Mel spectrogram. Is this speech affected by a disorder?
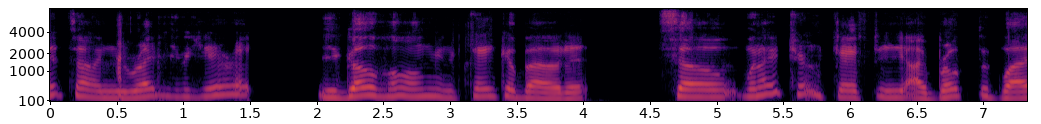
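Yes: cerebral palsy.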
